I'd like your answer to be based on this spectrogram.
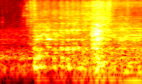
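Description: A sports motorcycle engine cranks and fires into life after a quiet moment, then settles into a rough, revving idle close by.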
